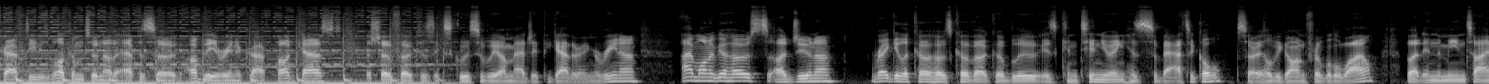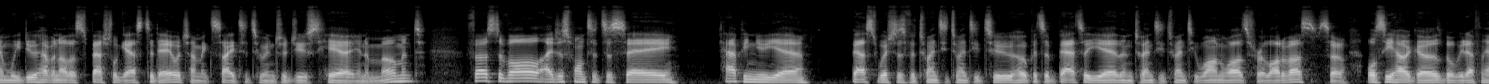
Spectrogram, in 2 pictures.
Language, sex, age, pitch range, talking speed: English, male, 20-39, 90-115 Hz, 195 wpm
